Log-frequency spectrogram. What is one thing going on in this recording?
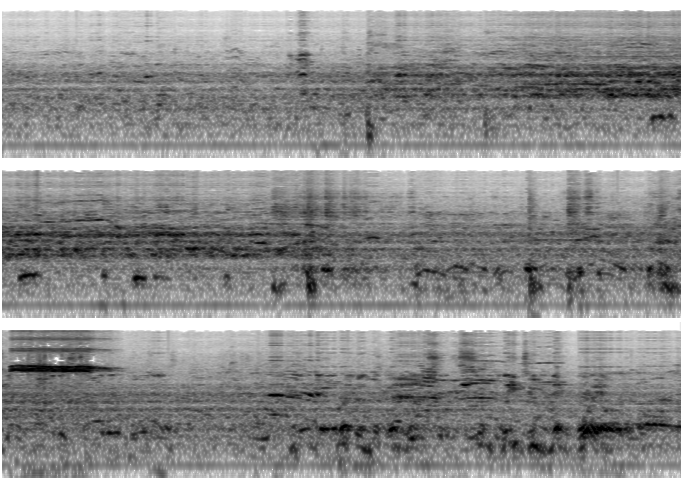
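A stadium crowd murmurs and cheers through a television speaker.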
